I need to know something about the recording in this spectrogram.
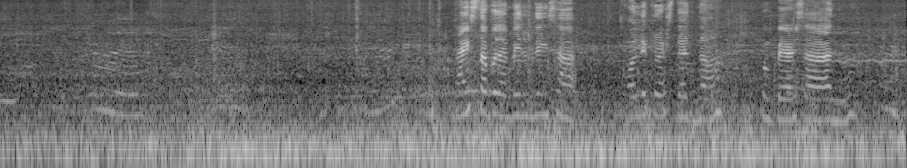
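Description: A car rumbles steadily as it drives.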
